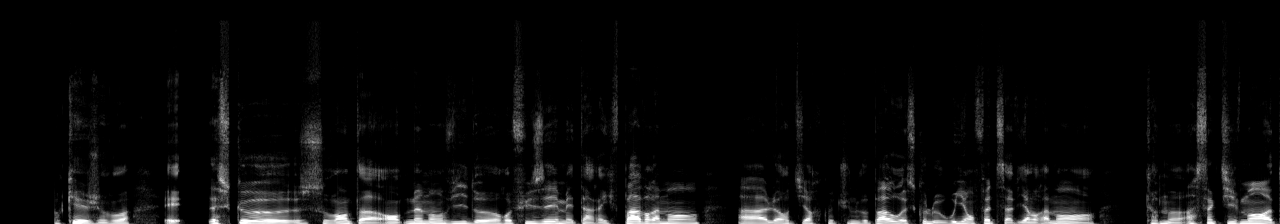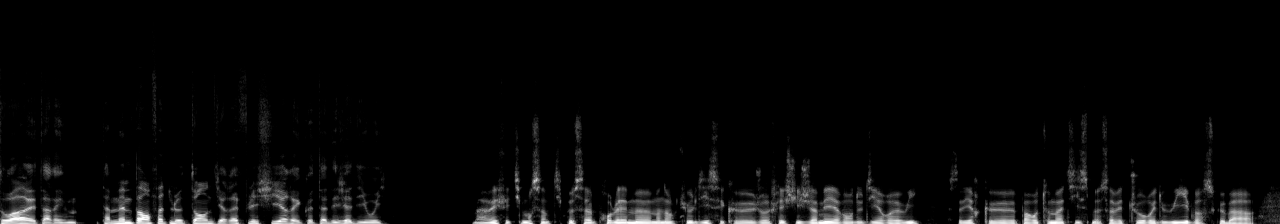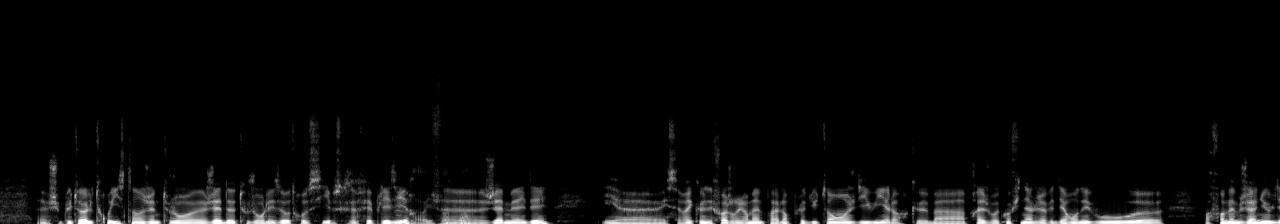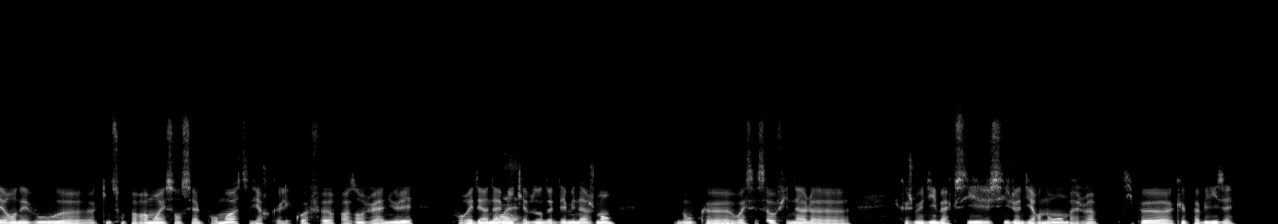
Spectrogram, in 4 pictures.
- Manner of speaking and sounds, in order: tapping
- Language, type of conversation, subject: French, advice, Comment puis-je apprendre à dire non et à poser des limites personnelles ?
